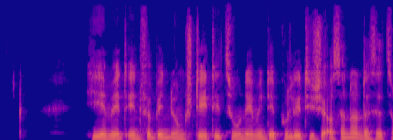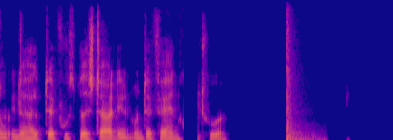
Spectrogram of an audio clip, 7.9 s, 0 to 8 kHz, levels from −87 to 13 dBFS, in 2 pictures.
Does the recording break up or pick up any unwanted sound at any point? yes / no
yes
